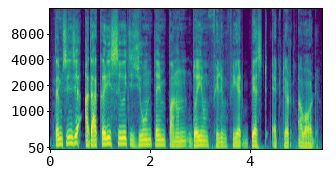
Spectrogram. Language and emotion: Kashmiri, neutral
